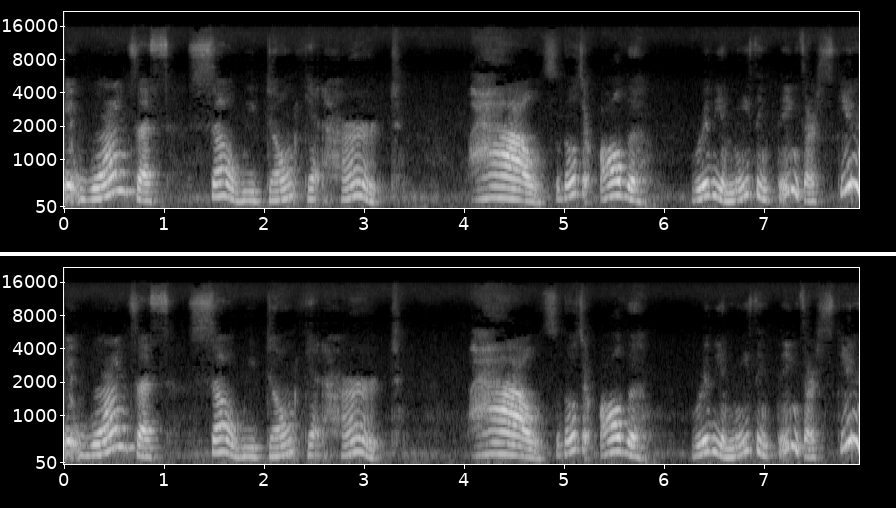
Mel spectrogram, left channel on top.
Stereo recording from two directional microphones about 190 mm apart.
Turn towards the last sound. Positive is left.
turn(degrees=15)  # may be behind; listen again after turning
